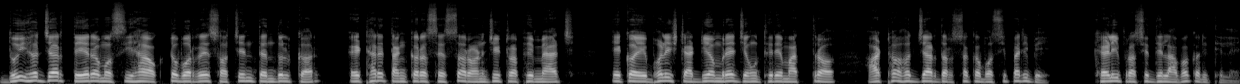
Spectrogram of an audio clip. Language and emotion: Odia, neutral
